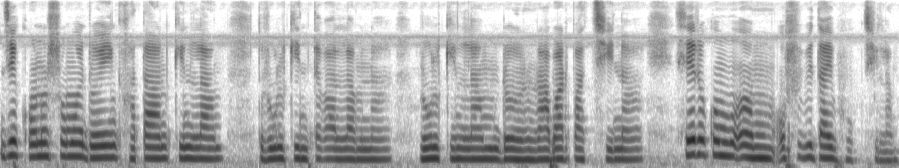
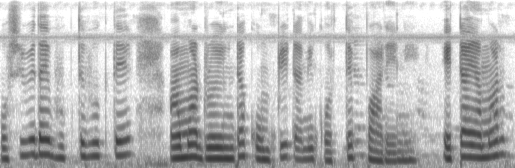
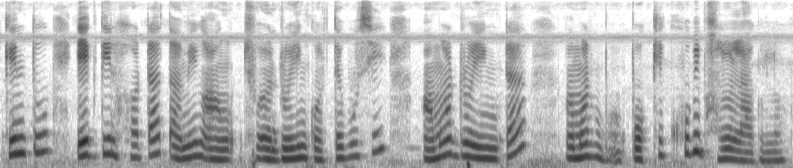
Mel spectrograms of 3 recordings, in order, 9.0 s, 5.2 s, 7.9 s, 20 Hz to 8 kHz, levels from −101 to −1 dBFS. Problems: constant background noise, background conversations at intervals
